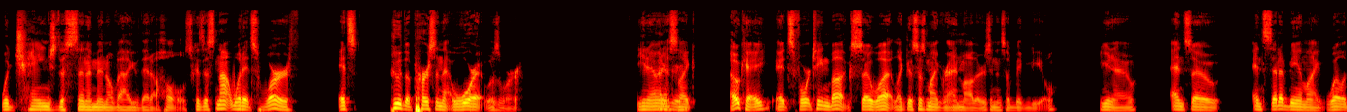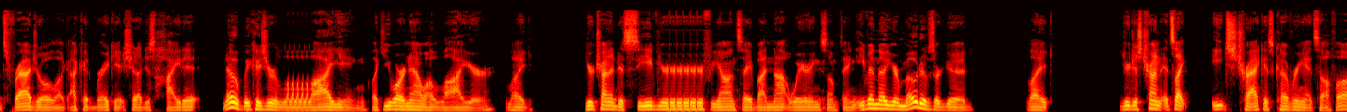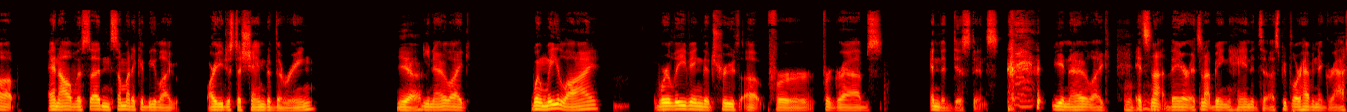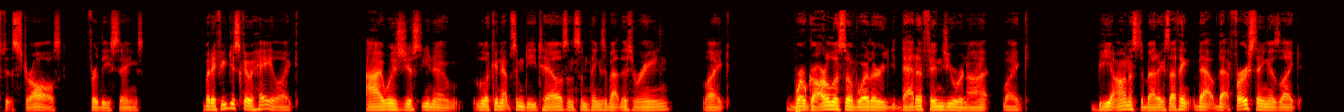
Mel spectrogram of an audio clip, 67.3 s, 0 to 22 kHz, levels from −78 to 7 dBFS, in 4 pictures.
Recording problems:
audio stuttering; at 20 s and at 25 s

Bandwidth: 14.5 kHz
